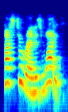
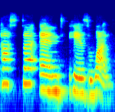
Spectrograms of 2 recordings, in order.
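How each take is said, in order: First: The R links into the next word. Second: The R is not linked to the next word. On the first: The speaker calls it right. "I would say" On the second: The speaker calls it wrong. "instead of saying"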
